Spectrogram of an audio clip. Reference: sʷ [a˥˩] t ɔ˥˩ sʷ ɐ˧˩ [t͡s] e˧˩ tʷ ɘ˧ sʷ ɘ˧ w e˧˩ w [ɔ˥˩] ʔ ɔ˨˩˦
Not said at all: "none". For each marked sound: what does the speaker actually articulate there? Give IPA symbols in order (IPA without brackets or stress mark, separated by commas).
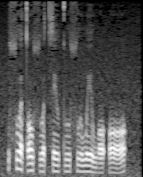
ɐ˥˩, t͡s, ɔ˩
